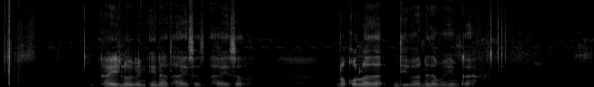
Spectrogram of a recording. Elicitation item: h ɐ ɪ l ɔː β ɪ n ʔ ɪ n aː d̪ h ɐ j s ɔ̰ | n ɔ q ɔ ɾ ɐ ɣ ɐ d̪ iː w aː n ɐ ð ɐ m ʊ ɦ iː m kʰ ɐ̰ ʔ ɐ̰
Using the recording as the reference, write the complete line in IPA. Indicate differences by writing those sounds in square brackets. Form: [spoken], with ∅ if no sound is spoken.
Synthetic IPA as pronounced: h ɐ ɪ l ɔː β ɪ n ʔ ɪ n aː d̪ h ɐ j s ɔ̰ | n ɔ q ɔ [l] ɐ [ð] ɐ d̪ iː w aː n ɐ ð ɐ m ʊ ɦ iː m kʰ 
